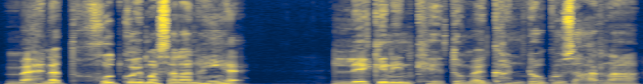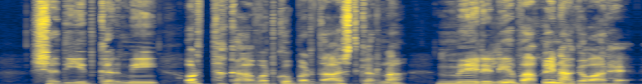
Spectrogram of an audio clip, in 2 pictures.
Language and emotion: Urdu, disgusted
